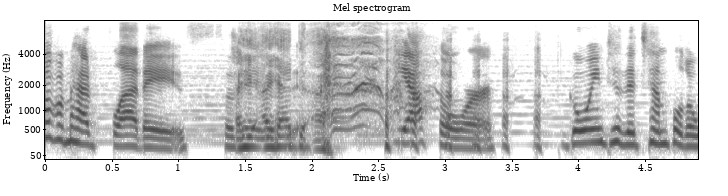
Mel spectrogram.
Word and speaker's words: Hathor: I thought it might be Hathor based on some of the other pronunciations of Egyptian deities, but I Googled it. I did research. I Googled pronunciation. It is Hathor.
